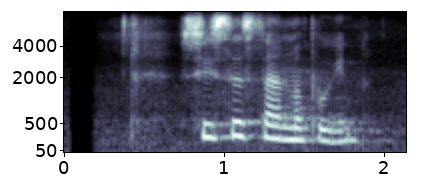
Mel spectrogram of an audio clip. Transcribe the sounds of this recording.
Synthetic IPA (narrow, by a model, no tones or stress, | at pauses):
sisest̪ʰanmapuɡin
